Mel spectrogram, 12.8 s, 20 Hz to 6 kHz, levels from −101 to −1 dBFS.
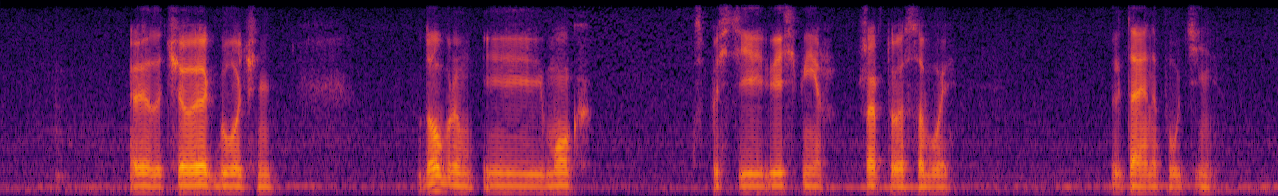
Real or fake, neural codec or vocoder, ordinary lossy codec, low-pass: real; none; Opus, 64 kbps; 5.4 kHz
